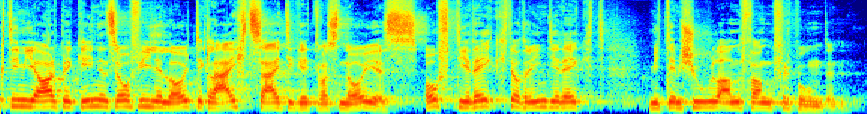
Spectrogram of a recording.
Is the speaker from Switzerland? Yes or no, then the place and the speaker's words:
yes; Switzerland; Das ist vielleicht für uns als Schweizer wie eine Selbstverständlichkeit.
